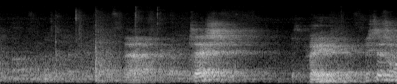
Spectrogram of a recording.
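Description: A young man speaks into a microphone in a large echoing room.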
